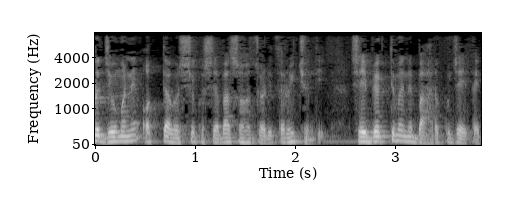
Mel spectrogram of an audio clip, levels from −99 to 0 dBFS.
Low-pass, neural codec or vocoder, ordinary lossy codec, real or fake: 7.2 kHz; none; none; real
